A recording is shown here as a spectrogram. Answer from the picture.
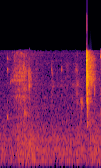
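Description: Close-miked eating sounds of a person chewing a prawn: faint wet mouth clicks, then one sharper wet smack near the end as she sucks her fingers.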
